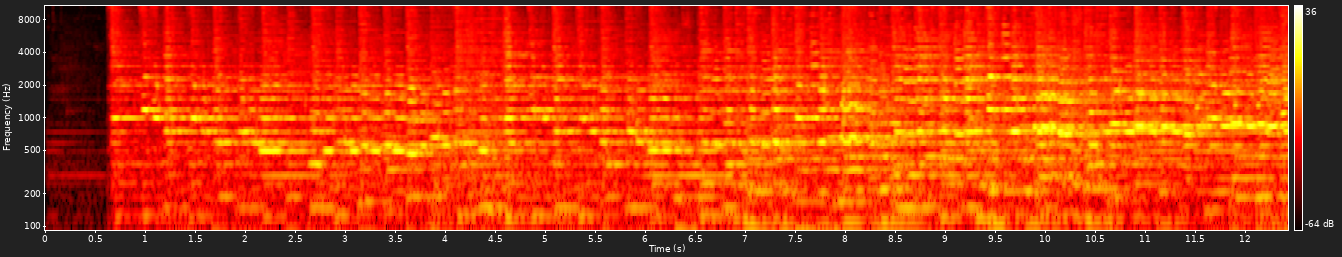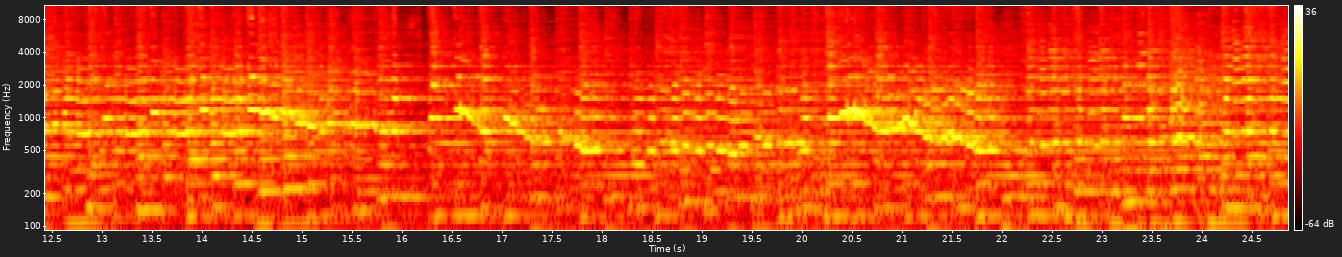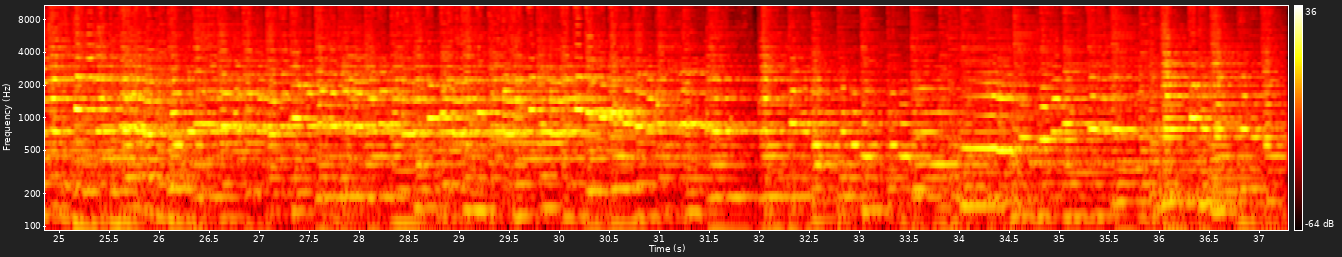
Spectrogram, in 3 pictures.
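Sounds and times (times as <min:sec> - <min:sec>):
orchestral suite movement: 0:00.7 - 0:37.2.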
